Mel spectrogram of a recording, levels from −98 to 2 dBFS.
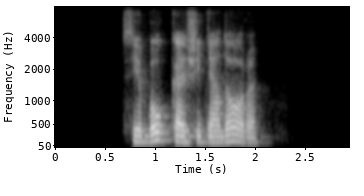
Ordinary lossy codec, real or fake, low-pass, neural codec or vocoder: Opus, 24 kbps; real; 7.2 kHz; none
